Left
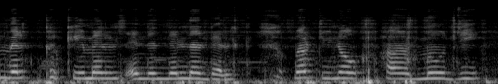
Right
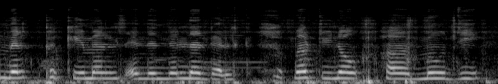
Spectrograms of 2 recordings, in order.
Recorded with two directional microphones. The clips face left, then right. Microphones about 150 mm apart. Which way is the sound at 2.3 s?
20° right (ahead or behind).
